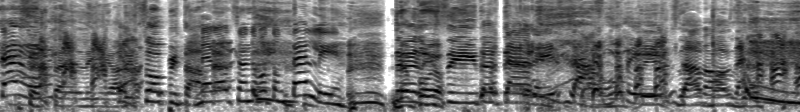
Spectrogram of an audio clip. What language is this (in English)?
Greek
